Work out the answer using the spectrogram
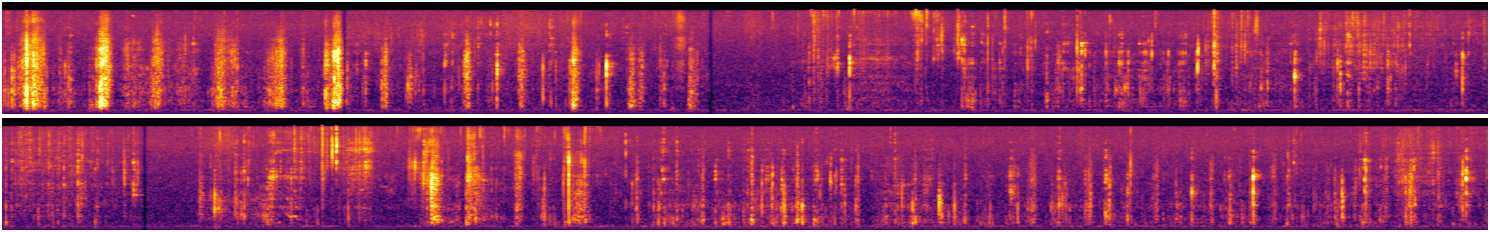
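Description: Close-miked chewing of gooey toasted marshmallow, a run of many short, wet, sticky mouth clicks. The clicks are densest in the first few seconds and again about two-thirds of the way through.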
